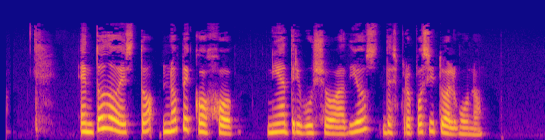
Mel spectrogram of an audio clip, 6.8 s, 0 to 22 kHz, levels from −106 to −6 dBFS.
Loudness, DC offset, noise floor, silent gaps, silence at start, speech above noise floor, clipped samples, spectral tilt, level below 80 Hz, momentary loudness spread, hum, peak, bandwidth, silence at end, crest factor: -21 LUFS; under 0.1%; -74 dBFS; none; 0.45 s; 54 dB; under 0.1%; -5 dB/octave; -76 dBFS; 10 LU; none; -4 dBFS; 11 kHz; 0.8 s; 18 dB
